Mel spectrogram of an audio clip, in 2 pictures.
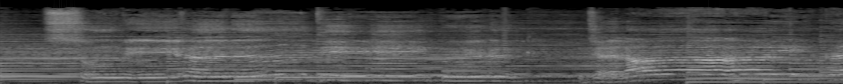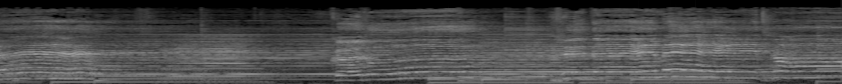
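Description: A man singing a devotional bhajan in a slow, gliding, ornamented line over a harmonium holding sustained notes that change in steps.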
